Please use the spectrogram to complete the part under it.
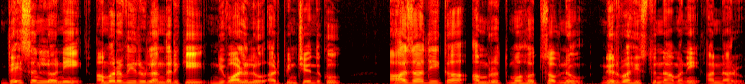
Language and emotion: Telugu, neutral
